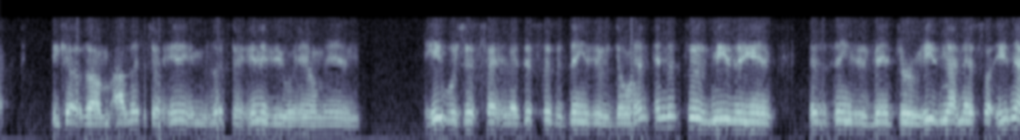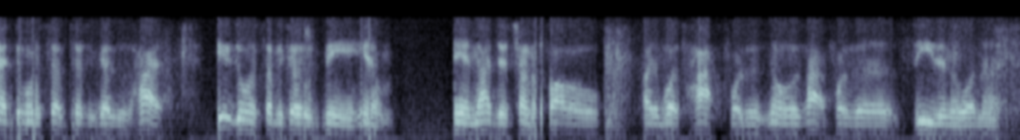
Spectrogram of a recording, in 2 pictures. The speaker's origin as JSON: {"language": "English", "region": "New Jersey", "country": "United States", "lives_now": "Texas, United States", "said": "I'm originally from Jersey, and now I'm down here in Texas as well."}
